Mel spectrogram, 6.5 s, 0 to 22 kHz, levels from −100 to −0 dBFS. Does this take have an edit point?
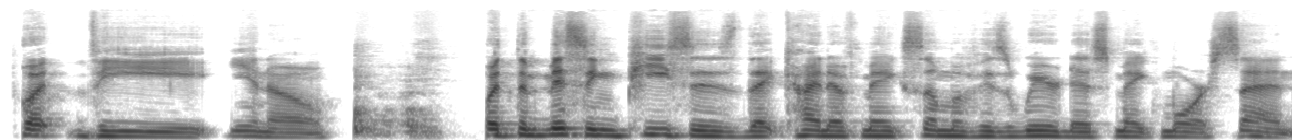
no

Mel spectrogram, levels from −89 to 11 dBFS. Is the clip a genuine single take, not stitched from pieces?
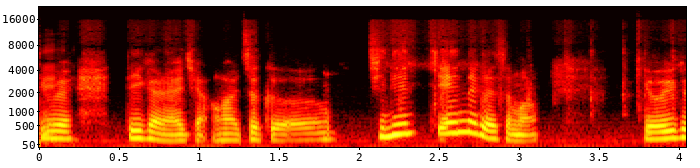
no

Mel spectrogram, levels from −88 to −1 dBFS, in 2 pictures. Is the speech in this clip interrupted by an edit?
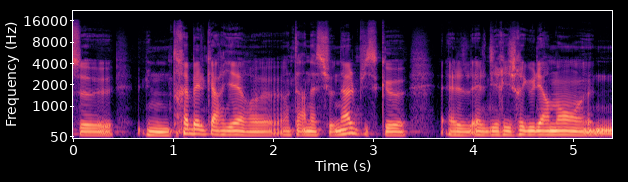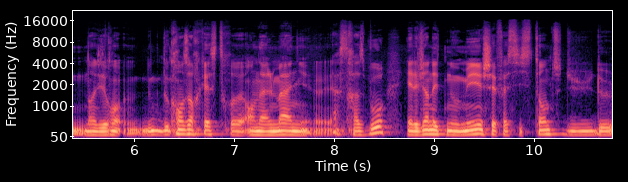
no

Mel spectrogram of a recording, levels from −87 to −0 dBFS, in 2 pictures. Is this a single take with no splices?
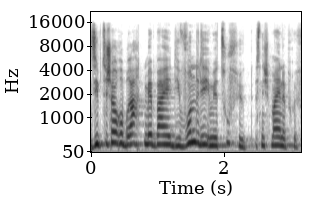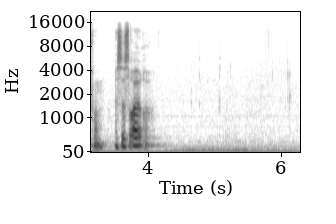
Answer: no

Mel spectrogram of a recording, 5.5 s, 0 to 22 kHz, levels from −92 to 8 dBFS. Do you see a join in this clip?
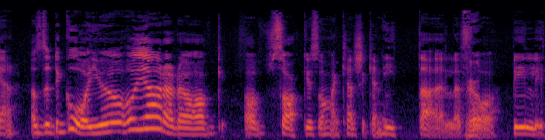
no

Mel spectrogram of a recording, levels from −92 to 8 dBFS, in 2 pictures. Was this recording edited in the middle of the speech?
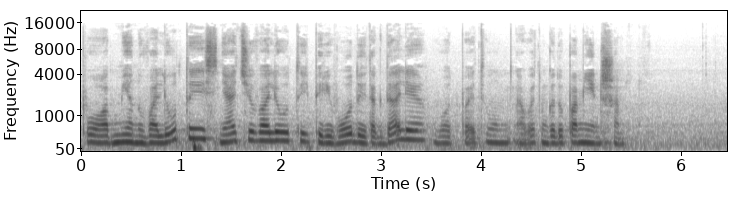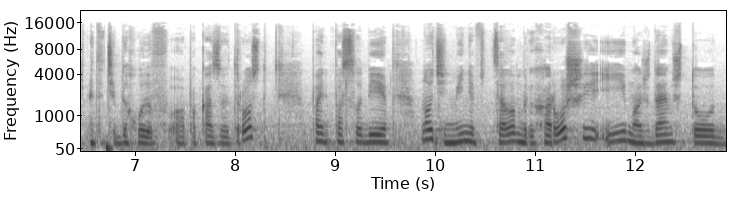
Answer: yes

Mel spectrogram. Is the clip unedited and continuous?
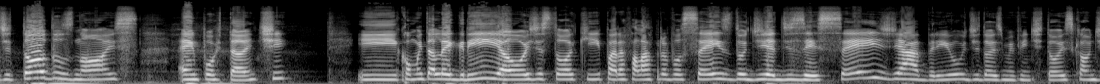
yes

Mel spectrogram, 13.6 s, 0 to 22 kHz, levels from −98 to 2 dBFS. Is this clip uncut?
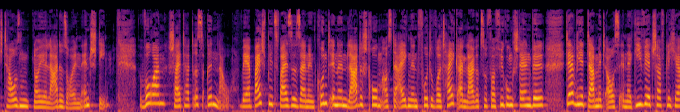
no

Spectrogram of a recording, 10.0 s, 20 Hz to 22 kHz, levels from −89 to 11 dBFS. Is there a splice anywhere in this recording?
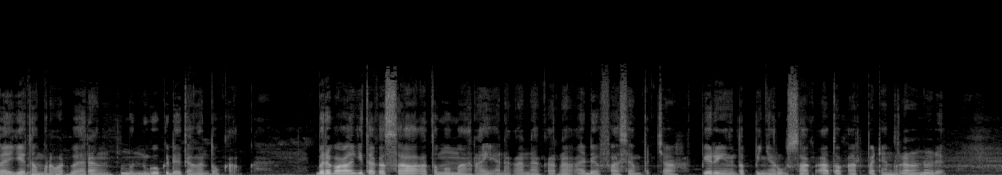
yes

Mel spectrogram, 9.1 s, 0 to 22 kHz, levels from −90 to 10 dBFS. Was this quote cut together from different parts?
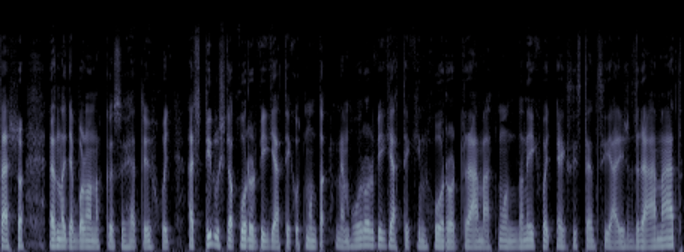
no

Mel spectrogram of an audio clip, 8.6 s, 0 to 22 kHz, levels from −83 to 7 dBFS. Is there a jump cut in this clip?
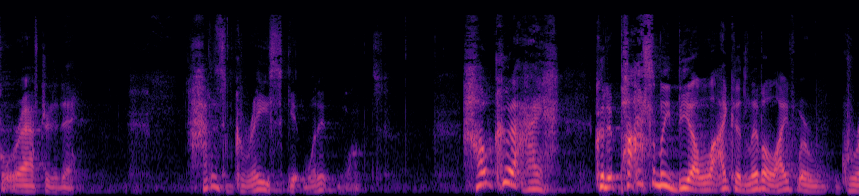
no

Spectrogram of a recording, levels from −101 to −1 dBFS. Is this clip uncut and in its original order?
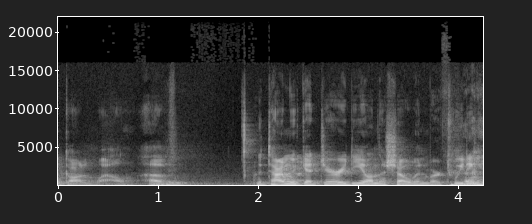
no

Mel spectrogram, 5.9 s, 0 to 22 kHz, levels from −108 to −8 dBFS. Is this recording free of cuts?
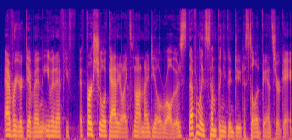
no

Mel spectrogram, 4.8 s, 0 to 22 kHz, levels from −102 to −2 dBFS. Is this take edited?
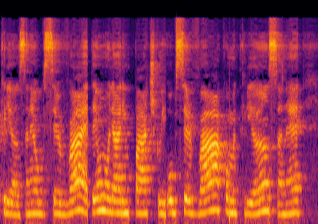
yes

